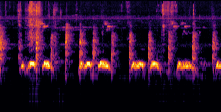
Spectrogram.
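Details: Cuckoo calling in nature, real bird recorded without talking or music: soft paired low hooting notes repeated about once a second, with faint sharp clicks between them.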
